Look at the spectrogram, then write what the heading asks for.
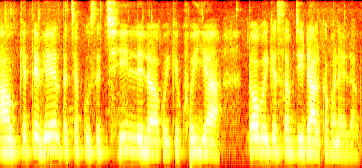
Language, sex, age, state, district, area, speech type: Maithili, female, 30-45, Bihar, Muzaffarpur, rural, spontaneous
